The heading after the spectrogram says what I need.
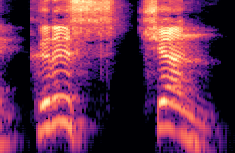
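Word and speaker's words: Christian: लेकिन जैसा उसका उच्चारण है क्रिश्चियन। सी एच आर आई। यहां पर सी बोले तो क के जैसा उसका प्रोनाउंसिएशन है।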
